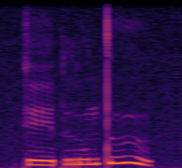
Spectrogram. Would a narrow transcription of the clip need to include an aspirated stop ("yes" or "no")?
no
